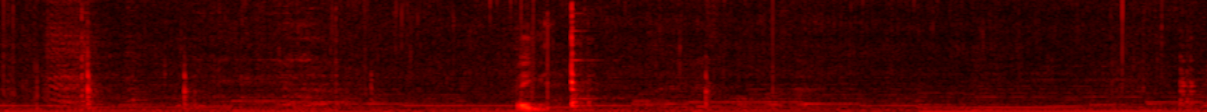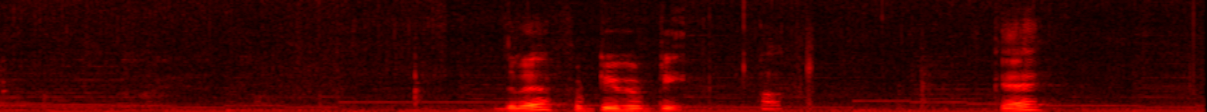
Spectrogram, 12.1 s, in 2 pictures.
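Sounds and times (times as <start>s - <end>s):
eggs sizzling in oil: 0.0s - 12.0s
metal spoon knocking on pan: 2.7s - 3.7s.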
